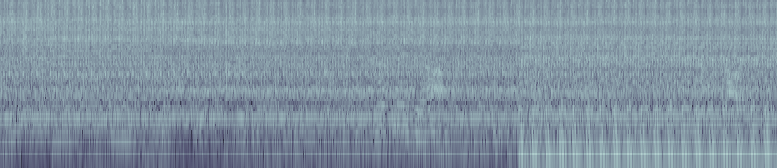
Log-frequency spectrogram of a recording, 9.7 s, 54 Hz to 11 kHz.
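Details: Volvo V70 engine after full throttle burst, throttle jumping 20% to 35%: note changes to steady low popping about three pops a second; cause worn hydraulic tappets on cylinders 5-6, replaced and running sweetly.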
